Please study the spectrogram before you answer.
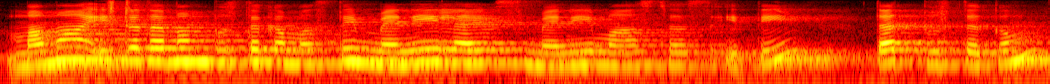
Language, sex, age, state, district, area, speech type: Sanskrit, female, 30-45, Andhra Pradesh, East Godavari, rural, spontaneous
